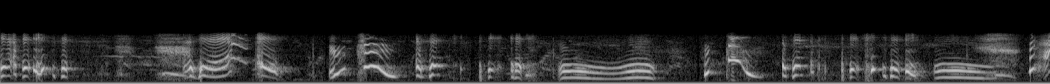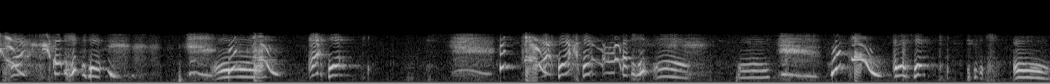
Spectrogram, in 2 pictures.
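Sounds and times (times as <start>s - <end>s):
baby laughing: 0.0s - 0.8s, 1.6s - 2.9s, 3.6s - 6.6s, 7.3s - 14.2s, 15.5s - 21.0s
adult fake sneezing: 18.8s - 19.4s.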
